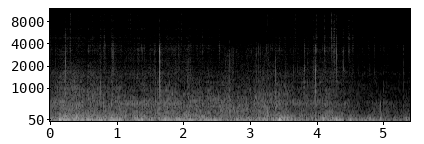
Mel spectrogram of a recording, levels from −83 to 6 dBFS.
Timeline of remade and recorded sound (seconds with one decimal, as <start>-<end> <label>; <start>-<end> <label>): 0.0-2.6 remade; 2.6-3.3 recorded; 3.3-5.4 remade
